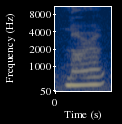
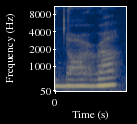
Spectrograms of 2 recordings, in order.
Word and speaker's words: Nara: there's an R because in English we pronounce a Nara Nara with the English R but in Japanese it's not wrong it's not not so I don't know how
